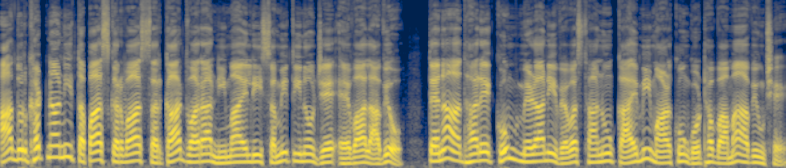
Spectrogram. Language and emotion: Gujarati, neutral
